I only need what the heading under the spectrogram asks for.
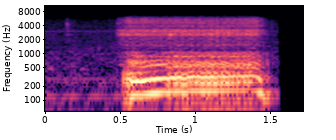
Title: The Snoring Bully Pt. 2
